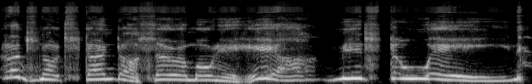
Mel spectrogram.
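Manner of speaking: loud, slow, drawn-out villain impression; amateur supervillain voice, loud and very slow; Bane. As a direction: stretch it out grandly as a film villain. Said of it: "I can't do a good Bane impression".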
